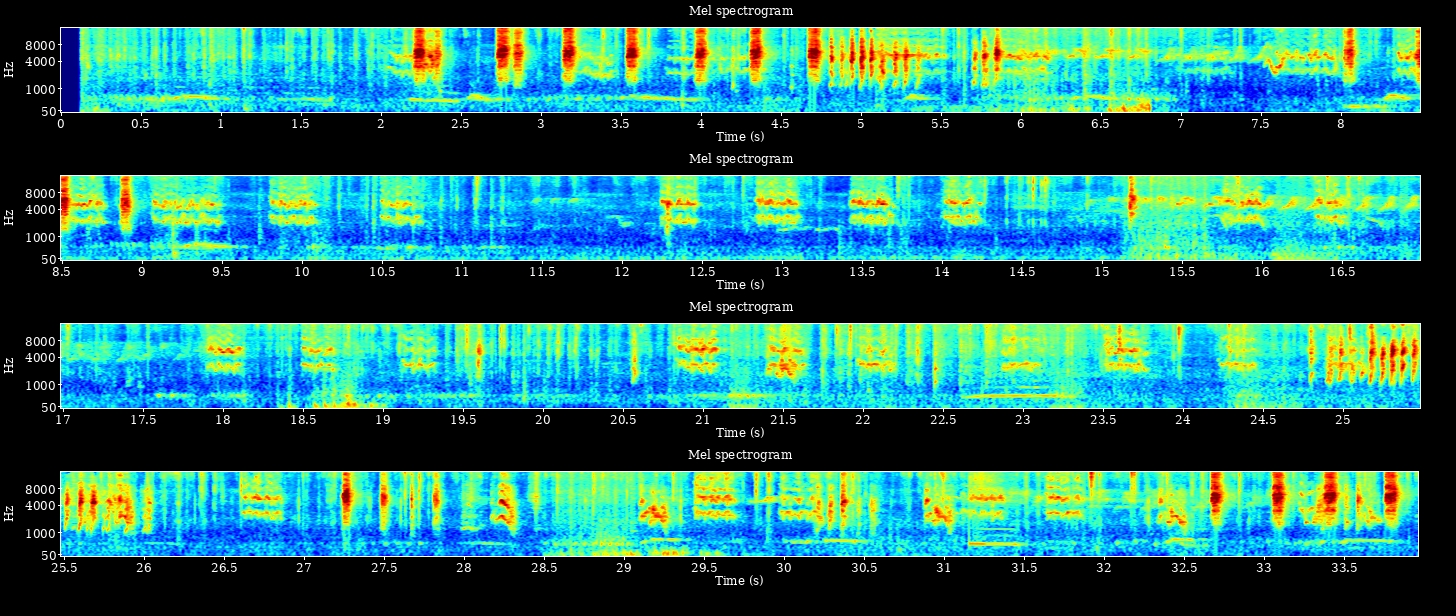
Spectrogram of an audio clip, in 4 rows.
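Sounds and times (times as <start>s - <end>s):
fluttering wings: 0.2s - 7.4s, 13.4s - 26.5s, 28.2s - 30.8s
birds pecking and crunching cabbage: 0.2s - 33.9s
budgerigars chirping and chattering: 2.0s - 19.8s, 20.5s - 33.9s.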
